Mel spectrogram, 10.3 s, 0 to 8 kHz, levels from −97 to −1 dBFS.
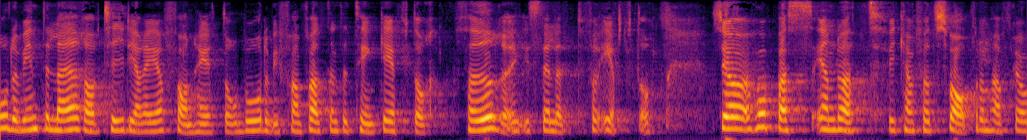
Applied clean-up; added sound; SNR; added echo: neural mask model Resemble Enhance denoiser.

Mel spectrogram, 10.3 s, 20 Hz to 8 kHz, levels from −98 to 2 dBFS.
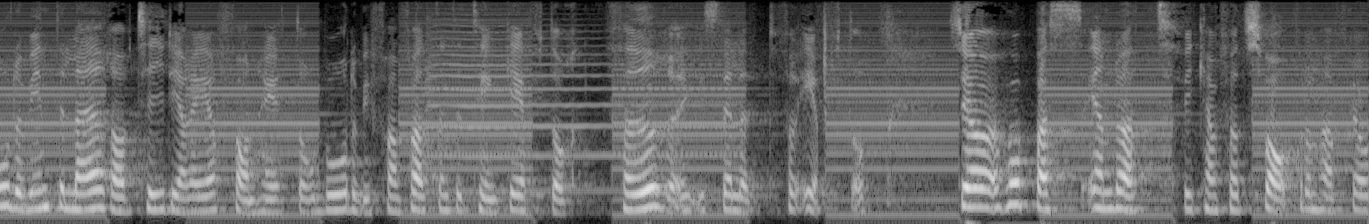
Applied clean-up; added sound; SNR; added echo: none; Siren + Trumpet; 14 dB; none.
